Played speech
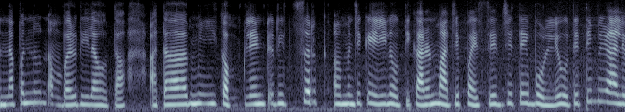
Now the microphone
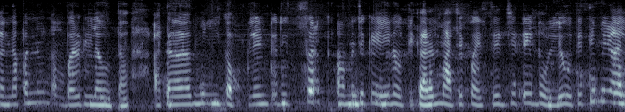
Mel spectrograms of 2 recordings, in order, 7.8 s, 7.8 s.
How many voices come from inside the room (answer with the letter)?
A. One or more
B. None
B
